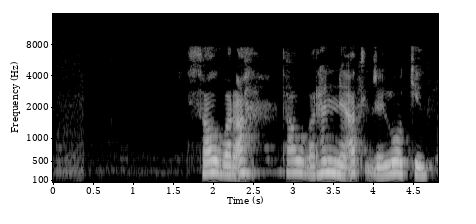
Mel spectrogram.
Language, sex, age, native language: Icelandic, male, 8, Icelandic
